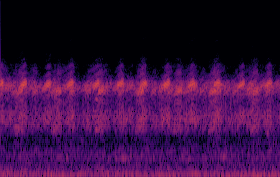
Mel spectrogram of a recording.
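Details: Frogs singing together on a hot summer night, their chorus pulsing in quick regular croaks, close to three per second, over a constant layered murmur of further callers.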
